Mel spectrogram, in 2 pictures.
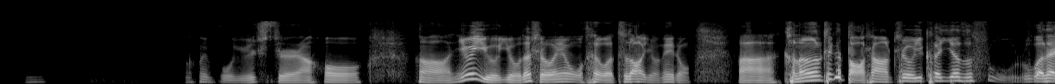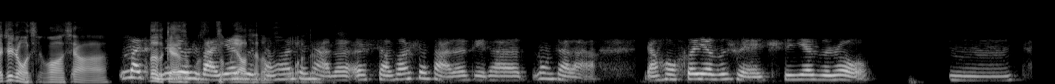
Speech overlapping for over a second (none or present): present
